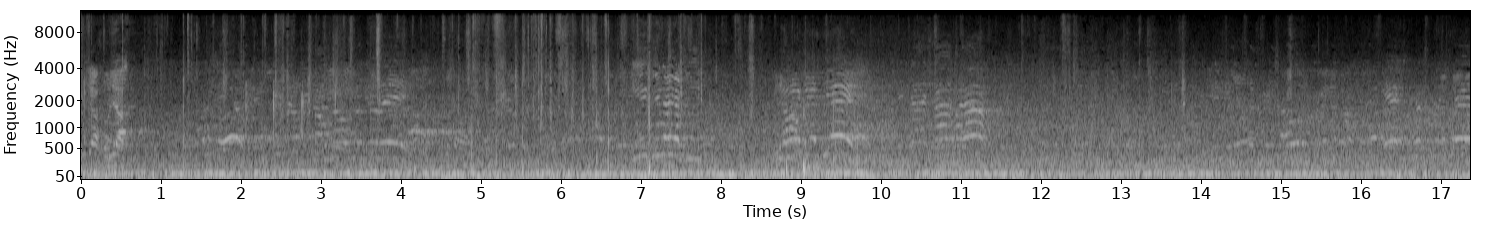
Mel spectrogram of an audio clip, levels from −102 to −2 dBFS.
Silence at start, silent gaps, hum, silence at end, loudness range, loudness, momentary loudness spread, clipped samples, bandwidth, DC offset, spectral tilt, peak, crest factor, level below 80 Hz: 0 s; none; none; 0 s; 4 LU; -40 LUFS; 6 LU; under 0.1%; 11.5 kHz; under 0.1%; -6 dB/octave; -16 dBFS; 22 dB; -42 dBFS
